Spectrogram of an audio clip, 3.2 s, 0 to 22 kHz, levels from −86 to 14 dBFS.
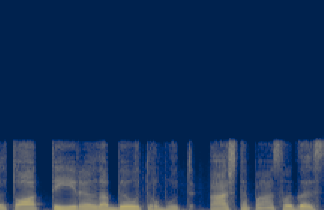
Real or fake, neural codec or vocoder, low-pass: fake; codec, 16 kHz, 0.5 kbps, X-Codec, HuBERT features, trained on balanced general audio; 7.2 kHz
